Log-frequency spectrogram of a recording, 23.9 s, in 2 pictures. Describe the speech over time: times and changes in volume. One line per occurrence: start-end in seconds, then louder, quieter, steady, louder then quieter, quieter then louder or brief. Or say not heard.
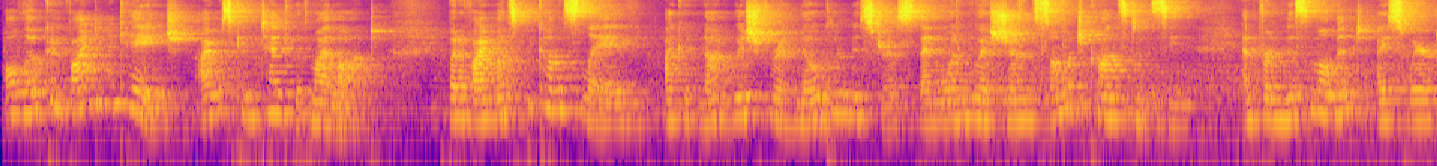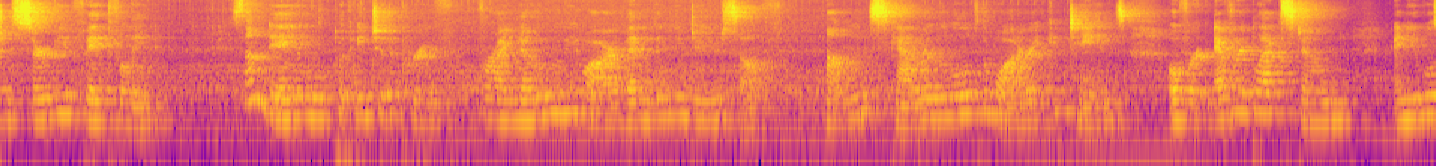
0.0-23.8 steady.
